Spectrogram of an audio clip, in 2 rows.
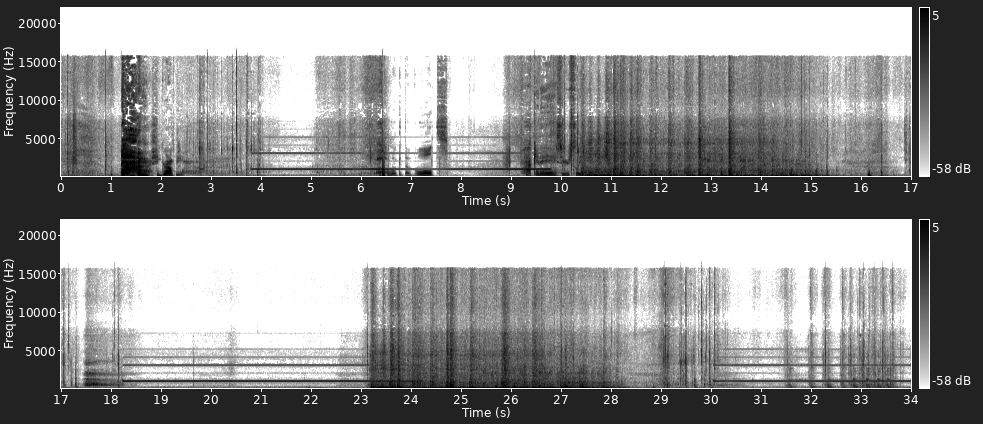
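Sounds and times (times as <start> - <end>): steady electronic beep: 3.8 - 10.0, 18.2 - 24.2
diesel engine cranking by starter: 10.3 - 15.8, 23.1 - 28.6.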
